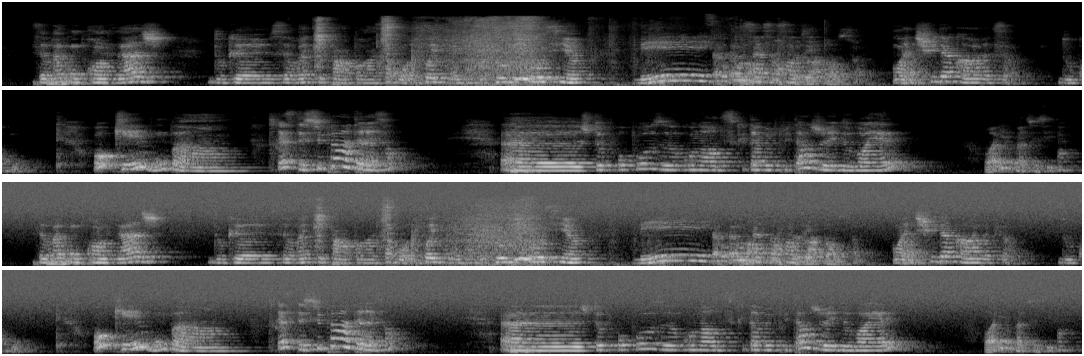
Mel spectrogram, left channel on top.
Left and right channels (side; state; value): right; noise; hiss, 1 dB below the sound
